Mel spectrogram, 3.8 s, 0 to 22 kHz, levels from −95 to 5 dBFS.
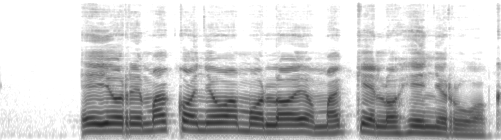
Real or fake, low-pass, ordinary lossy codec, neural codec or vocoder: real; 19.8 kHz; none; none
